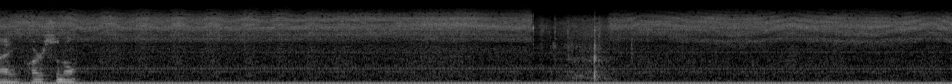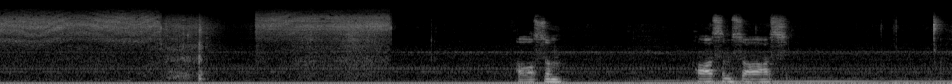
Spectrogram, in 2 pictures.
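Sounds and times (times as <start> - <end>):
airbrush spraying hiss: 0.0 - 13.5.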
